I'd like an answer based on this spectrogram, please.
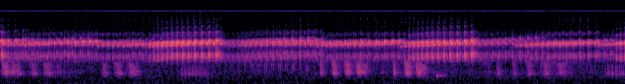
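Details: Frogs singing in spring in the Sandhills of Nebraska, at a pond among rolling dunes: a dense chorus of high, buzzy pulsed trills overlapping continuously, with louder bursts swelling every couple of seconds.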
